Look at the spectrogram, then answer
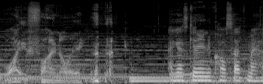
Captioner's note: chuckling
